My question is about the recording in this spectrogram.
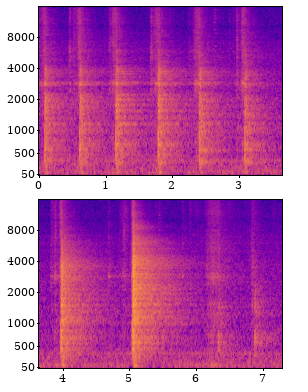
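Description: Chef's knife slicing an onion on a cutting board, the blade knocking the board in a steady rhythm a little under two strokes a second. Two harder knocks come about four and five seconds in, then a few lighter strokes.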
